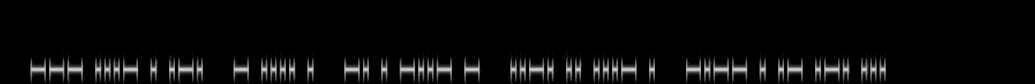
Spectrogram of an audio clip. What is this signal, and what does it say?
Morse code, heard as a keyed tone, about 29 wpm, 700 Hz. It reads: OVER THE NEXT FIVE YEARS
